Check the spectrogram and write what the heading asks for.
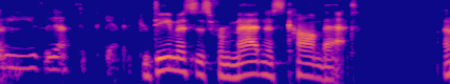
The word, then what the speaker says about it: San Dimas: here you know uh the correct way to say it is Demas Demas like San Dimas High San Dimas High football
